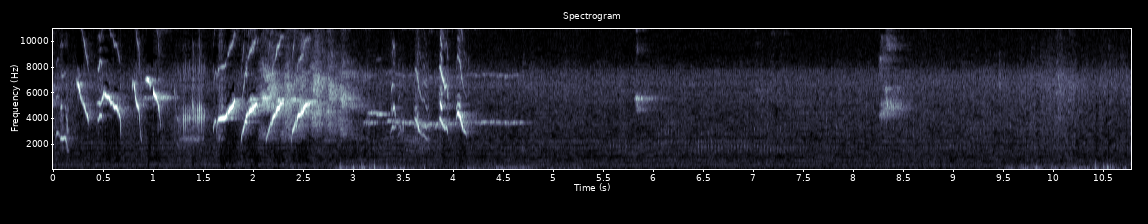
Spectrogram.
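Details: Female domestic canary giving a rolling song: a burst of quick high sweeping whistles and short buzzy trills for about four seconds, then near silence with a few isolated faint notes, and low background rumble.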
